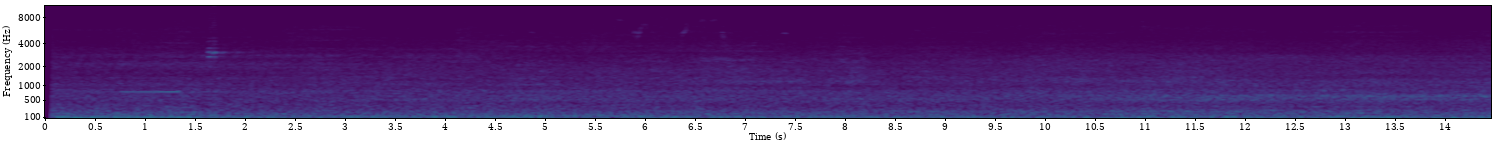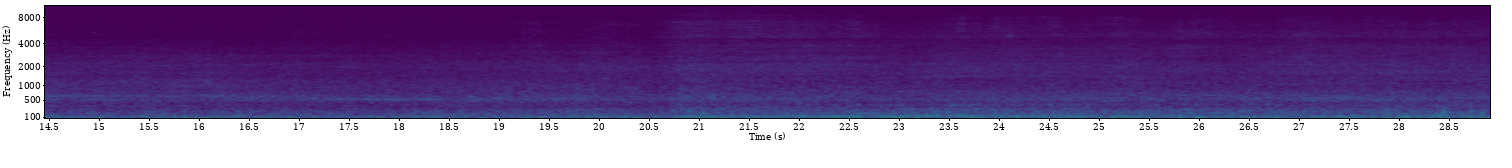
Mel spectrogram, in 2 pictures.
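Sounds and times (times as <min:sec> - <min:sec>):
wind buffeting microphone: 0:13.6 - 0:28.9.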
